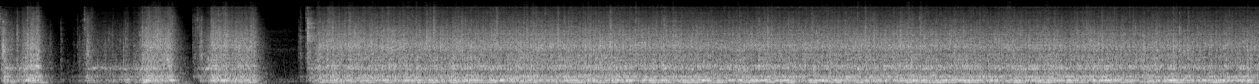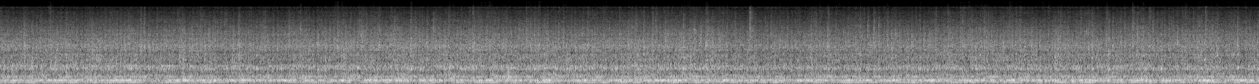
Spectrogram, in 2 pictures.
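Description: A food processor grinds rice and chicken for homemade dog treats, a few short pulses at the start followed by a steady, loud, continuous motor whir that runs unbroken to the end.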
